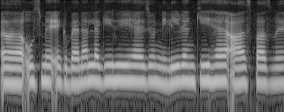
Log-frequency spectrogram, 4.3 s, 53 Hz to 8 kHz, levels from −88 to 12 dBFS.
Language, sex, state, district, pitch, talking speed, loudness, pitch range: Hindi, female, Bihar, Kishanganj, 210 Hz, 210 wpm, -18 LUFS, 195-215 Hz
